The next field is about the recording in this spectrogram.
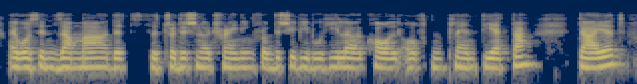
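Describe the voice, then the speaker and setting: A woman in her thirties with a German accent, a retreat facilitator talking casually, halting and repeating words as she goes. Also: sits low, clear, resonant tone. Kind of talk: casual spoken promotional talk.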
